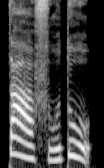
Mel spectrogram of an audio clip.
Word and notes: 大幅度: dà fú dù

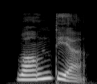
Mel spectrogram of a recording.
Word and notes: 网点: wǎng diǎn

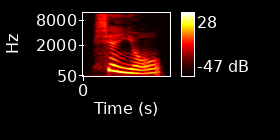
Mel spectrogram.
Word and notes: 现有: xiàn yǒu

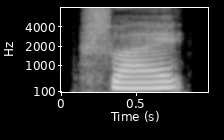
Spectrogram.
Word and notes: 甩: shuǎi

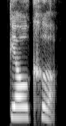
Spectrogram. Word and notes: 雕刻: diāo kè

